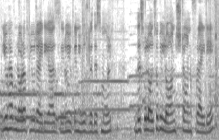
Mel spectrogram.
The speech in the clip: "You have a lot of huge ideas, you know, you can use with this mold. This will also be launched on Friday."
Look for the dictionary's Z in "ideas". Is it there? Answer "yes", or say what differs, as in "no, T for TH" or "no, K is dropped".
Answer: yes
